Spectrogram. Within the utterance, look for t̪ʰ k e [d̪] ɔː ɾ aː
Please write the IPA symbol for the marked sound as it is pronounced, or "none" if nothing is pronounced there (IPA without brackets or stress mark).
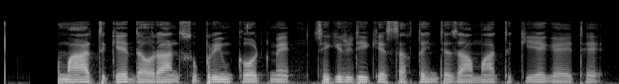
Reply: d̪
